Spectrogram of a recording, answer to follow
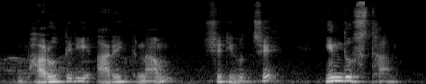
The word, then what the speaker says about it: হিন্দুস্থান: একটি হচ্ছে ভারতের অন্যতম প্রদেশ রাজস্থান আরেকটি হচ্ছে ভারতেরই আরেক নাম সেটি হচ্ছে হিন্দুস্থান। এ দুটি জায়গার নামে কেবল স্থান হবে।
